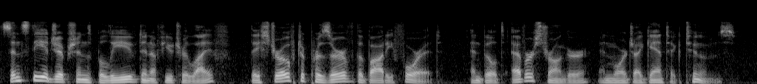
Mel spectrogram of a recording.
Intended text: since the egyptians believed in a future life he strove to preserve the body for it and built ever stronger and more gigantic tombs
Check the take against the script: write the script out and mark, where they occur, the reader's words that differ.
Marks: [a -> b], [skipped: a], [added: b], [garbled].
since the egyptians believed in a future life [he -> they] strove to preserve the body for it and built ever stronger and more gigantic tombs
